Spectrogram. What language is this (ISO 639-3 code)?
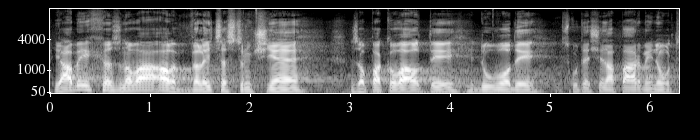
ces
